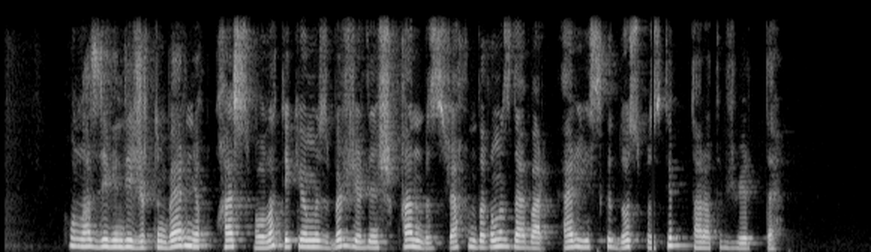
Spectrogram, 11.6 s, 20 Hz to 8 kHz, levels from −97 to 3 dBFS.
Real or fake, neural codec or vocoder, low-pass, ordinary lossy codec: real; none; 7.2 kHz; none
